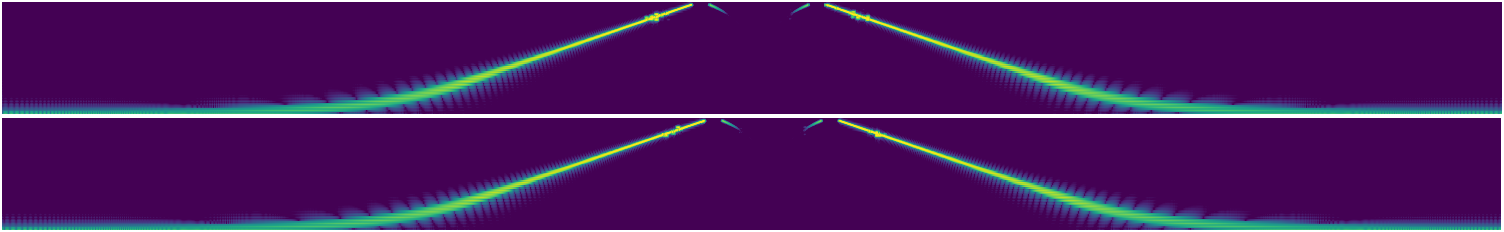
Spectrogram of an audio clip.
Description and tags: Heavily processed VST synth sounds using various reverbs, tremolo and LFO sweeps.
